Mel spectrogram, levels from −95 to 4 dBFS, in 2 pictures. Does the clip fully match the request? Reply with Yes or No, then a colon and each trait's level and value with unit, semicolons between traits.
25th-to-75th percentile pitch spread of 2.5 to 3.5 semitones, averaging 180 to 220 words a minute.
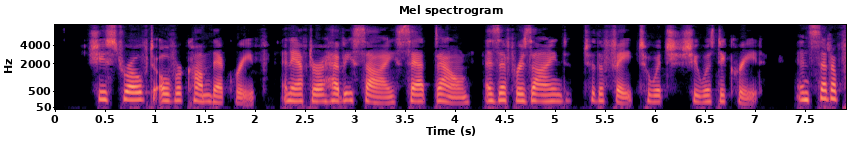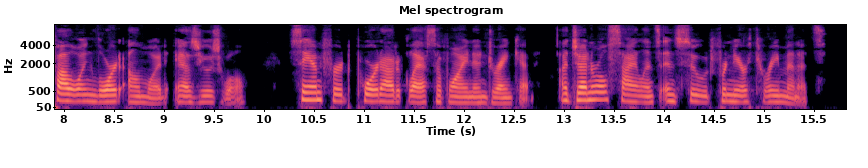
Yes: average, 3.2 semitones; average, 185 wpm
